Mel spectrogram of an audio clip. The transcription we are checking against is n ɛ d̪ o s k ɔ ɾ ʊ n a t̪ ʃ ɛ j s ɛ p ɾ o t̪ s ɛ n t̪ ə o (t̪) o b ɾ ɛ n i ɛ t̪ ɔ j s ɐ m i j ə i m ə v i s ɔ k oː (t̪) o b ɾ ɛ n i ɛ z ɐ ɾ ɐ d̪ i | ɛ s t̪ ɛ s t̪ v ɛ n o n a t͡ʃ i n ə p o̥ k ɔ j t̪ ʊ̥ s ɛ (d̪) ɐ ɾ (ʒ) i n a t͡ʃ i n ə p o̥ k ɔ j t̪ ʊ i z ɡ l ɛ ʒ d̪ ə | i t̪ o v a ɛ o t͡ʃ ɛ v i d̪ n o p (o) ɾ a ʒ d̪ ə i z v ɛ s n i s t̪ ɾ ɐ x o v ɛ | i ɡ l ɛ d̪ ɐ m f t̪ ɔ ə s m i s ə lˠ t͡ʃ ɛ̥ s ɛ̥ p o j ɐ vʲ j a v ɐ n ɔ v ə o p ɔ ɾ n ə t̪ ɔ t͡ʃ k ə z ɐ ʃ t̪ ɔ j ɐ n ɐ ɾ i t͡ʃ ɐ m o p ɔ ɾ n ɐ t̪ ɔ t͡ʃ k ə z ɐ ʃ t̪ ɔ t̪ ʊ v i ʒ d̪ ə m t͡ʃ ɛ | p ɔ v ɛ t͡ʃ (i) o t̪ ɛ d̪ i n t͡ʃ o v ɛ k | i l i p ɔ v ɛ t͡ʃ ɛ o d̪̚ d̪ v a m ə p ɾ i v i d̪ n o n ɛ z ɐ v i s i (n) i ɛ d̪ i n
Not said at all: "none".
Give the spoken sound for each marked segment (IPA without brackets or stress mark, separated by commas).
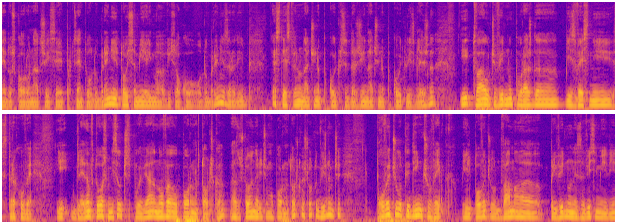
d̪, d̪, d̪, ʒ, o, ɛ, m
